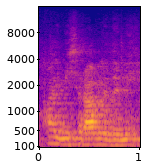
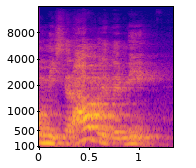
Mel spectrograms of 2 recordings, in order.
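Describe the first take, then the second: First: It is said as a weak, sighing lament. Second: It is said as a strong, loud exclamation.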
